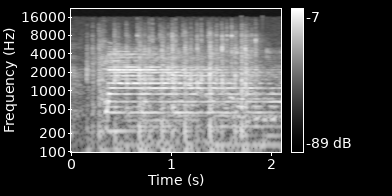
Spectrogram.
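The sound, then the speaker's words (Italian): A short musical jingle of sustained, bright harmonic tones with a steady patter of typewriter-like taps and clicks running through it, fairly even in loudness, with no one speaking. “Guarda, senti il jingle.”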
